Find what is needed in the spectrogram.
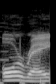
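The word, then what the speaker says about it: Orre: They pronounced it orray in game. Okay, that's how I've always pronounced it.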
